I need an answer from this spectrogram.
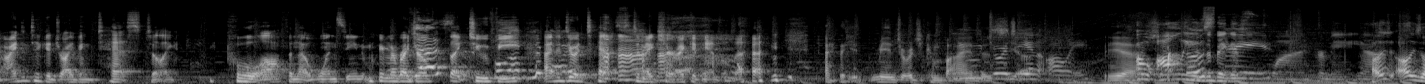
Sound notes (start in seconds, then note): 4.9 laughing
